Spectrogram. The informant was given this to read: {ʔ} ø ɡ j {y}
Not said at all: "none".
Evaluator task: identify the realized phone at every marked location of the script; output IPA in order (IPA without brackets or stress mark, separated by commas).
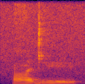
ʕ, y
